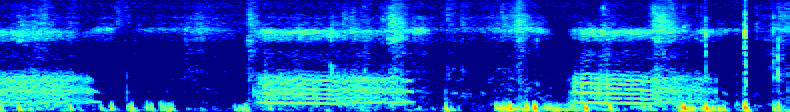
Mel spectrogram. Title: Snoring baby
